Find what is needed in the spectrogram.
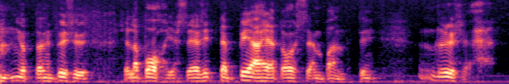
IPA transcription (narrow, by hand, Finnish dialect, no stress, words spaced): jotːɑ ne pysy sielːæ pohjɑsːɑ jɑ sitːæ piæhæj jɑ toˑe̝sˑeːm pɑntˑiːn rysæ̥ˑ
